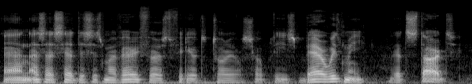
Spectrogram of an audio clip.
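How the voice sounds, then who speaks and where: A young man from the Netherlands with a Dutch accent, walking through a software tutorial step by step with short pauses. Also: low voice, gravelly, husky. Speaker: video editing tutor. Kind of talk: screen-recorded software tutorial.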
